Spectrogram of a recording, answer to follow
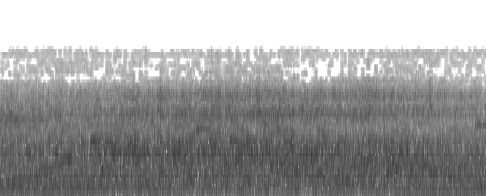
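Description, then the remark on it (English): A train rumbles steadily and loudly throughout in the commuter section of a railway station, a dense, continuous roar of wheels and carriages with a faint rhythmic clatter. No one speaks. “This is the story of Alec Harvey and Laura Jessen and a life lived in the commuter section of a railway station.”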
